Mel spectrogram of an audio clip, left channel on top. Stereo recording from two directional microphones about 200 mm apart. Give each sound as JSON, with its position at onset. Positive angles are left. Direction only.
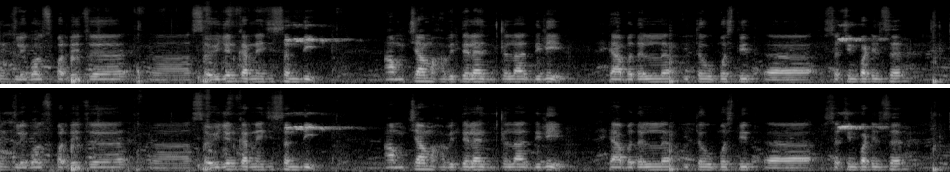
{"t": 0.2, "sound": "speech", "side_deg": 10}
